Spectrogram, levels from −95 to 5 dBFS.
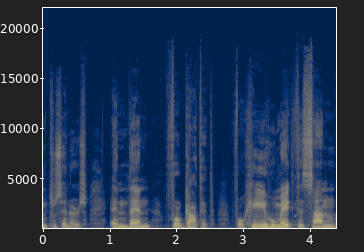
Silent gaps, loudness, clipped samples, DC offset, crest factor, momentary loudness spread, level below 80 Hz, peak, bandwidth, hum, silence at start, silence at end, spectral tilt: none; -27 LUFS; under 0.1%; under 0.1%; 18 dB; 15 LU; -64 dBFS; -10 dBFS; 17 kHz; none; 0 s; 0 s; -6 dB/octave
